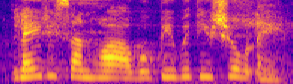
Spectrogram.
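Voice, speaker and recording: A woman's voice: a little high, fairly quick, faint music behind, natural voice. A woman playing a polite, formal female attendant in a video game. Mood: courteous. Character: courteous female city hall attendant. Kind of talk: scripted video game dialogue.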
